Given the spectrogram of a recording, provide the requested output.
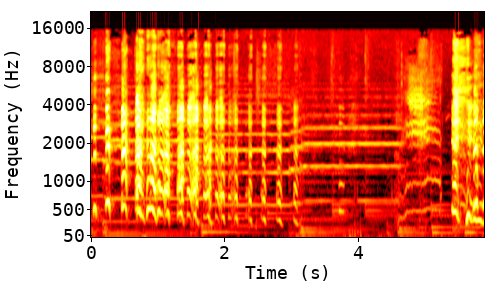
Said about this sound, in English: I had my cat meow right into the microphone. I'm curious how it's going to come out.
